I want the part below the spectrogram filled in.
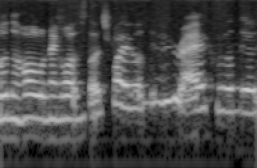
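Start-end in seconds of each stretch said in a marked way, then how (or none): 1.2-2.6 mock crying, delivered much slower. Retelling a scene, imitating a character crying. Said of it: "ele chorando".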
